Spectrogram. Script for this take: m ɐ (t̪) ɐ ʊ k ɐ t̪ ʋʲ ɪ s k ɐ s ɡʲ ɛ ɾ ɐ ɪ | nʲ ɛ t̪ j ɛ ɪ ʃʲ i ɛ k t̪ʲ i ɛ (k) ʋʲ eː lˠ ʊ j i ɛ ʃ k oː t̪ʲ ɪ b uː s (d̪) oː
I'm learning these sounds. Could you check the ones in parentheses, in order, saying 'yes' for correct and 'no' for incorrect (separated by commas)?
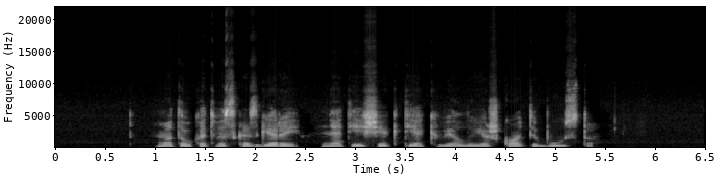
yes, yes, no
